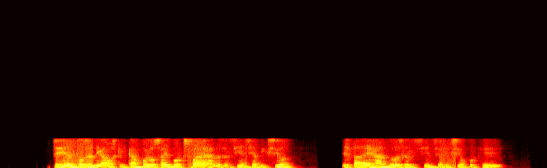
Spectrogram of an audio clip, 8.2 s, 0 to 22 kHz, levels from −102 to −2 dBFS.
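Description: The whole clip comes through the Bluetooth CVSD headset codec, which fits a 64 kbps link. Everything above 4 kHz is gone, s sounds go scratchy, and a grainy hiss sits underneath. Then there are bit errors on the Bluetooth voice link from 0.95 to 1.39 s, 2.82 to 3.08 s and 6.59 to 6.85 s. At an error rate of roughly a few percent, they bring a rushing crackle but no sharp clicks.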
